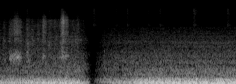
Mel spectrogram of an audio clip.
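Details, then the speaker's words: Lexus GS300 2JZ-GE VVTi, warm, after a timing belt and water pump job: deep, loud idle rumble with a puffing, tapping tick from an exhaust leak, not from inside the engine. The exhaust was resealed but not completely. "start it up everything's good partners coming from the exhaust leak it kind of tacked it up a little bit"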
